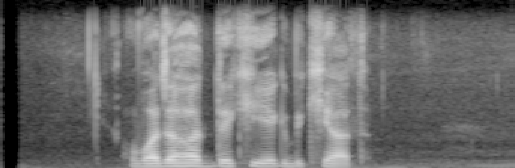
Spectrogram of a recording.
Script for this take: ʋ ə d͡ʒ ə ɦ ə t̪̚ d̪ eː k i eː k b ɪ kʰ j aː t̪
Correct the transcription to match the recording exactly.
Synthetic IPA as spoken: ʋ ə d͡ʒ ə ɦ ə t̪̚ d̪ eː kʰ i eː k b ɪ kʰ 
